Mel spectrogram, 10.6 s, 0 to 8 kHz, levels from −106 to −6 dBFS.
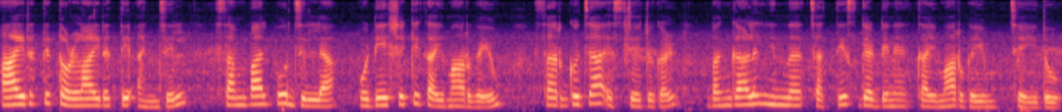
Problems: constant background noise, low volume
